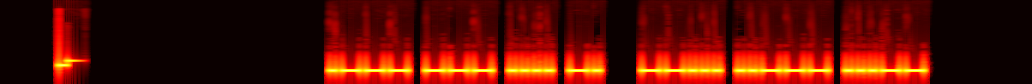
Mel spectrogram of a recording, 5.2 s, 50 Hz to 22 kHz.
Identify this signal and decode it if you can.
Morse code, heard as a keyed tone, about 40 wpm, 700 Hz. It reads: JOHN 723
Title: CWT Exchange 40wpm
